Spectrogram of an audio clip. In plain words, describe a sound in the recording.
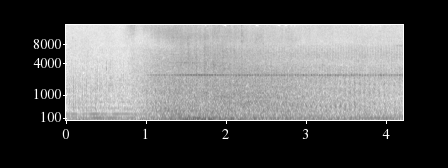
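A heavy vehicle rumbles by close.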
